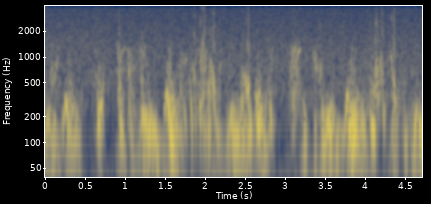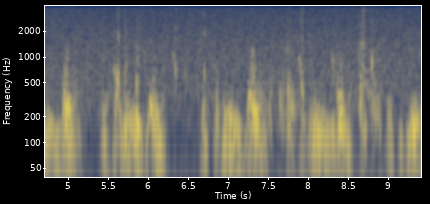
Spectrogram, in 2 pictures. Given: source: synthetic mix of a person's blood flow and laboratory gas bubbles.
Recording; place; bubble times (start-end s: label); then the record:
Doppler ultrasound of blood flow; precordium
0.03-0.18 s: bubbles
0.60-0.76 s: bubbles
0.88-1.31 s: bubbles
1.66-2.21 s: bubbles
2.38-2.61 s: bubbles
2.77-2.90 s: bubbles
3.02-3.21 s: bubbles
3.31-3.53 s: bubbles
4.04-4.43 s: bubbles
5.54-5.75 s: bubbles
5.80-5.99 s: bubbles
6.29-6.38 s: bubbles
6.66-6.75 s: bubbles
6.83-6.91 s: bubbles
7.49-7.55 s: bubbles
7.60-7.84 s: bubbles
7.87-7.99 s: bubbles
8.27-8.40 s: bubbles
8.61-8.93 s: bubbles
From the record:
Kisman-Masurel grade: 242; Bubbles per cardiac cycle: several, 3 to 8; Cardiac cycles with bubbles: 100%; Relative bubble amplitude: moderate (0.250 to 0.450); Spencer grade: 3 (all of the cardiac periods contain showers or single bubble signals, but not dominating or overriding the cardiac motion signals); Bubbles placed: only in the low amplitude regions of the cardiac cycle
